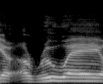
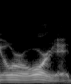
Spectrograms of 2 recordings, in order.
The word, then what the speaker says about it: Oruwariye: We thought it was like Amani Aruwe or something like that. Aruwe. Yeah. I think it's the real way now is Amani Oruwariye. That's I believe that's the right way to pronounce it.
